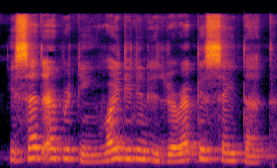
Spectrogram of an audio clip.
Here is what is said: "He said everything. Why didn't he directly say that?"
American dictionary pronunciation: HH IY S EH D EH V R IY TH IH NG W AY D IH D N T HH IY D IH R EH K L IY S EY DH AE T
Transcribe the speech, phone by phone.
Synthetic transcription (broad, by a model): HH IY S EH D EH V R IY T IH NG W AY D IH D N T HH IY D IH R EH K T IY S EY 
